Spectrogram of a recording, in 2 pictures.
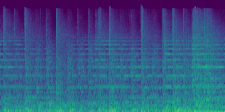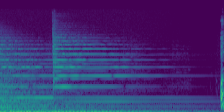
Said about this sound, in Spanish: Y las campanas de la catedral anunciaron la victoria.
